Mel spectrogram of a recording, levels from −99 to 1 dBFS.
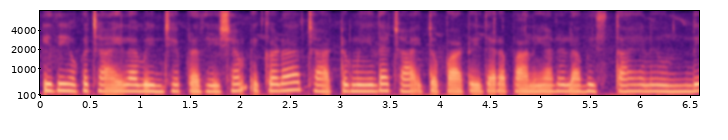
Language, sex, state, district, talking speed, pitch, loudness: Telugu, female, Telangana, Komaram Bheem, 125 wpm, 220 Hz, -14 LUFS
